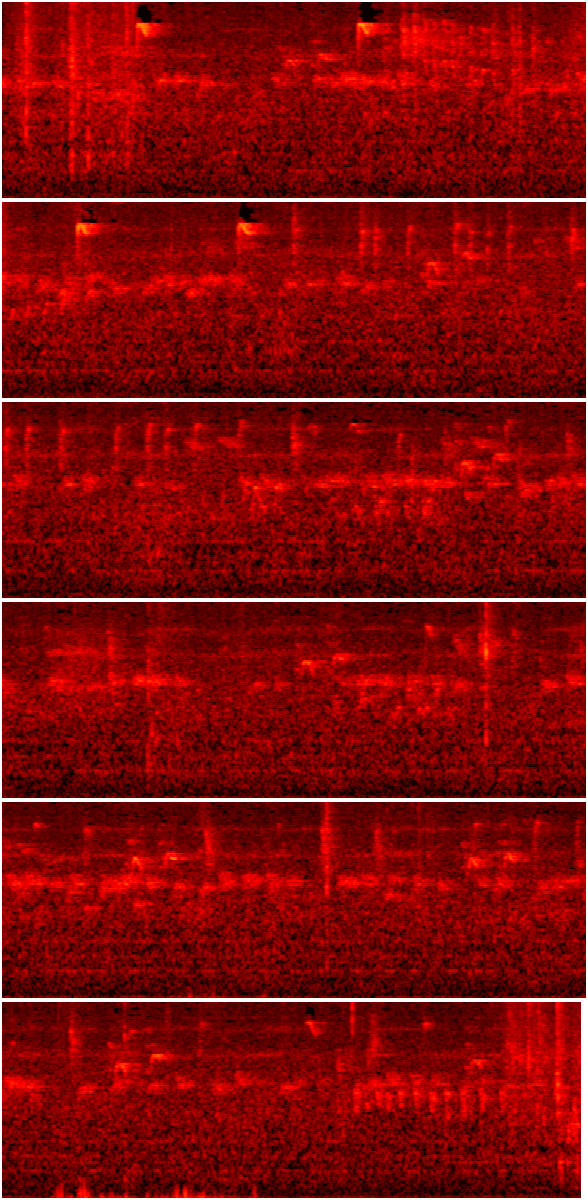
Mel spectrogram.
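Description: Outdoor stream-side ambience: birds chirping and calling over a steady natural hiss, with a few sharp high ticks in the first seconds. Near the end comes a cluster of low thumps.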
